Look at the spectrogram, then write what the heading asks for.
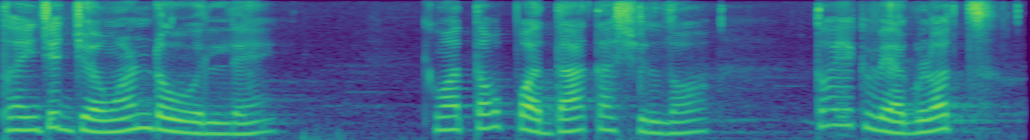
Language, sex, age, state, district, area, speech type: Goan Konkani, female, 18-30, Goa, Canacona, rural, spontaneous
